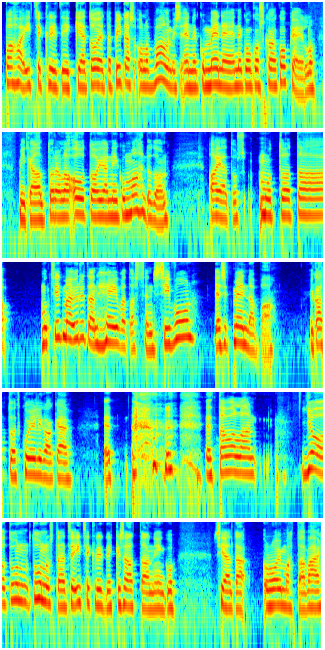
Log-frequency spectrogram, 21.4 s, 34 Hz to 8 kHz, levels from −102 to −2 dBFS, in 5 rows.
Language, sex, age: Finnish, female, 20-39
